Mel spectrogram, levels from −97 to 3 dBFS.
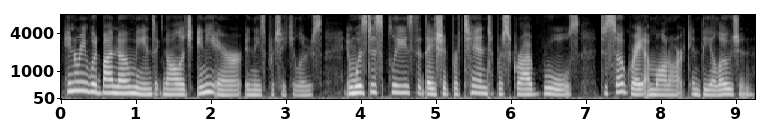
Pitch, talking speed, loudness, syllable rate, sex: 205 Hz, 180 wpm, -18 LUFS, 5.5 syllables/s, female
